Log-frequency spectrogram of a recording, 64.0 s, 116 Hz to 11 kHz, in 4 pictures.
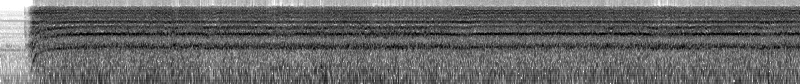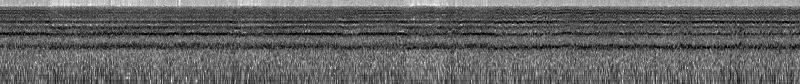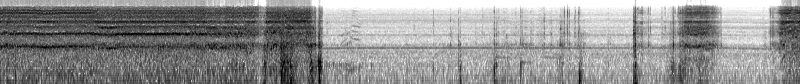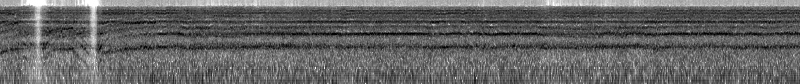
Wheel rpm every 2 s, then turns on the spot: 150, 230, 230, 230, 220, 230, 230, 230, 220, 230, 230, 230, 220, 220, 210, 210, 230, 230, 190, 40, 0, 0, 0, 40, 110, 200, 220, 230, 230, 220, 230, 230.
none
